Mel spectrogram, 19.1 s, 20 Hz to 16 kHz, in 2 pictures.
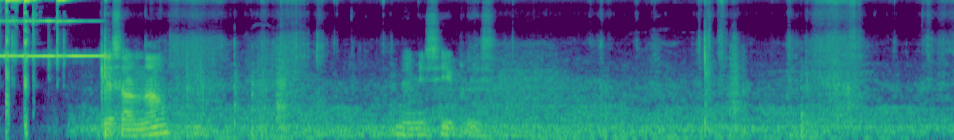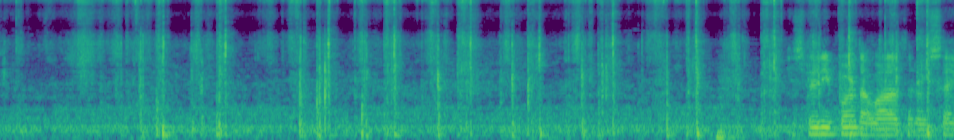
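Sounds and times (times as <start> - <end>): cards rustling: 9.4 - 19.0
cards clicking and slapping: 10.8 - 19.0.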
